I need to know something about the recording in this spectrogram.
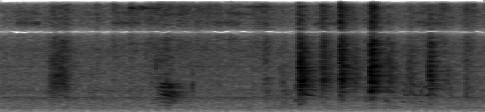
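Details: Bichon Frisé puppies together in their litter at an FCI- and DKK-recognised kennel, giving faint, high, meow-like whimpers in short bursts, thickening into a cluster of squeaks during the last two seconds over a steady background hiss.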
